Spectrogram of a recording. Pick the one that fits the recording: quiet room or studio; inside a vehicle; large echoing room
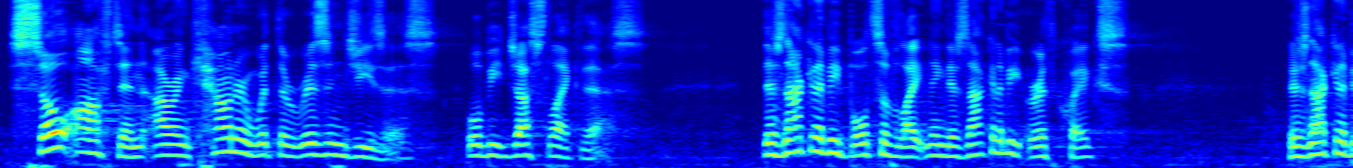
large echoing room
